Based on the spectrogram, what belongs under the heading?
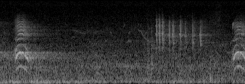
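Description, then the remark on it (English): A crow caws twice, once near the start and again at the end, with a rapid dry rattling call in between, over quiet outdoor ambience. “We got a crow.”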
